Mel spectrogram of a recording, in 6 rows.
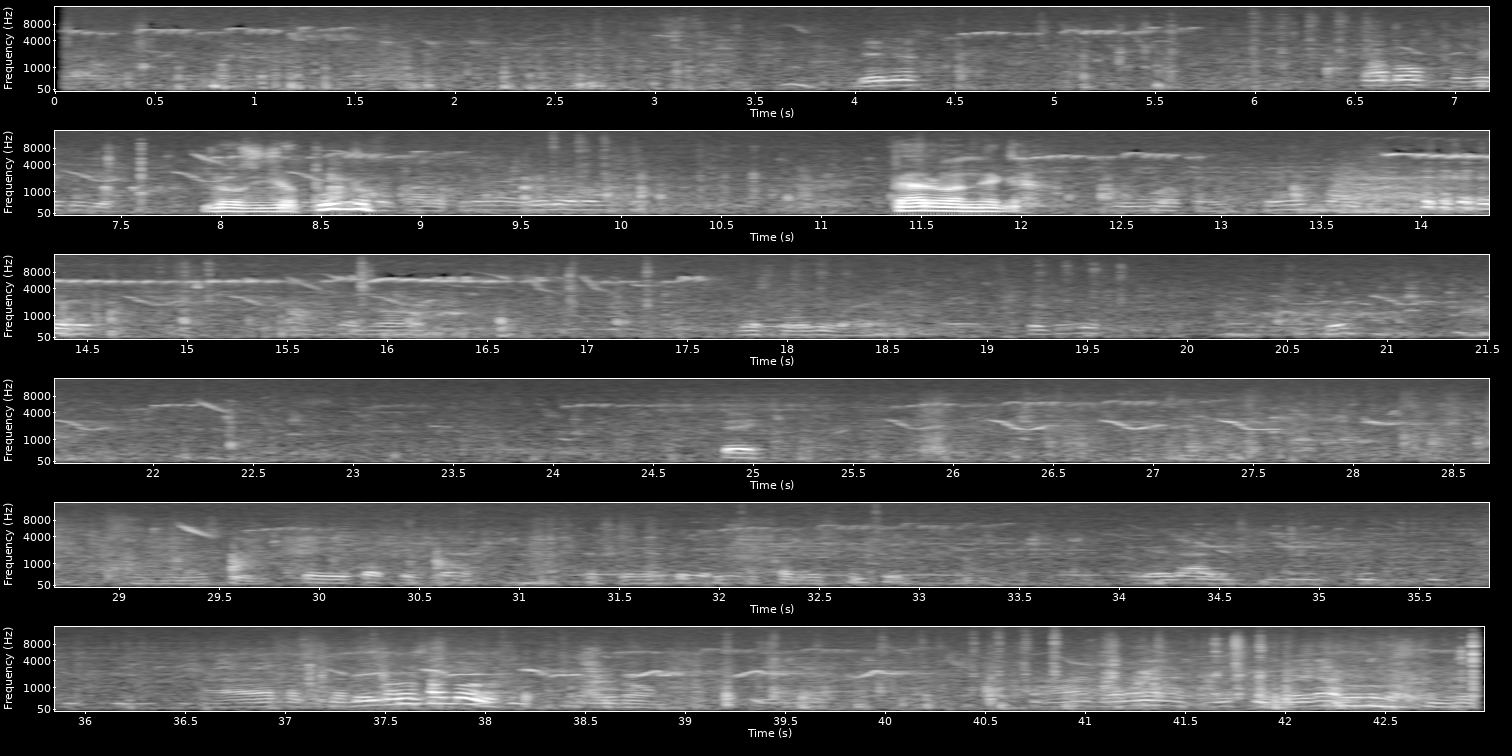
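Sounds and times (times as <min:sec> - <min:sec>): bird chirps: 0:00.1 - 0:10.0, 0:11.0 - 0:18.2, 0:18.8 - 0:42.9
horse hooves trotting on sand: 0:00.1 - 0:11.4, 0:12.0 - 0:42.9.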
